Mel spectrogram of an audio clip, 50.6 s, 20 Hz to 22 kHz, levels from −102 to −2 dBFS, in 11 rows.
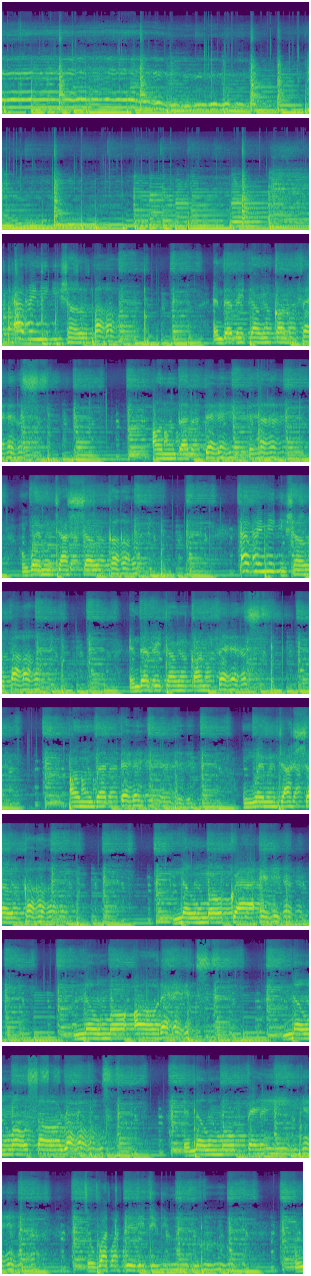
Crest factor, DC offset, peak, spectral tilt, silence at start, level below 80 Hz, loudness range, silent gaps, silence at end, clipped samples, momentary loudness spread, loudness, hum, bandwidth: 16 dB; under 0.1%; 0 dBFS; -5.5 dB/octave; 0 s; -28 dBFS; 2 LU; none; 0 s; under 0.1%; 7 LU; -17 LUFS; none; 15.5 kHz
